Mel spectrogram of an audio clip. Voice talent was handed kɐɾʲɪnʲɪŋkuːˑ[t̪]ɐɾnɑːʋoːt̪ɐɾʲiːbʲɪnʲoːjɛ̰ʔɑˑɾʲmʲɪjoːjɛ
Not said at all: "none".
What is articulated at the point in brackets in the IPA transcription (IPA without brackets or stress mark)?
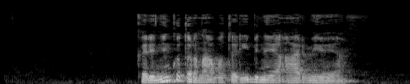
t̪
